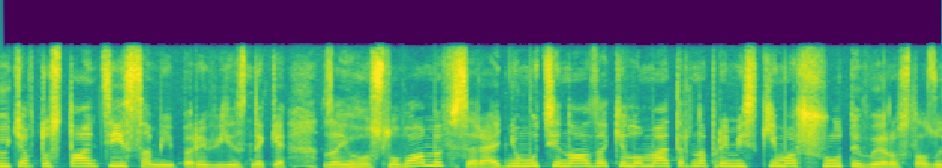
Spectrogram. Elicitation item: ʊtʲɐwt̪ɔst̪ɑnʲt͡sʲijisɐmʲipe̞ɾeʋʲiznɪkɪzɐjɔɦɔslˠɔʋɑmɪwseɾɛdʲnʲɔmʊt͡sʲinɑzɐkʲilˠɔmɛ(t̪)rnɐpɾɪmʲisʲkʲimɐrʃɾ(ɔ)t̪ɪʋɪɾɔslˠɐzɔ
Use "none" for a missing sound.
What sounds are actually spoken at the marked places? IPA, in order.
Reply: t̪, u

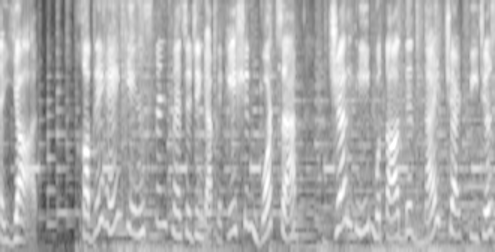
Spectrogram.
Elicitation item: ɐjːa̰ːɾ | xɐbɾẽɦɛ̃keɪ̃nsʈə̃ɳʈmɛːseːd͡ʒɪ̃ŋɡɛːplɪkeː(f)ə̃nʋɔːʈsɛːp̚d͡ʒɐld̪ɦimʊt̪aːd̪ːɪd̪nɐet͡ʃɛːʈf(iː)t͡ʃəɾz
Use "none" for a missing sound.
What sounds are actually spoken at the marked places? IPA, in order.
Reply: ʃ, iː

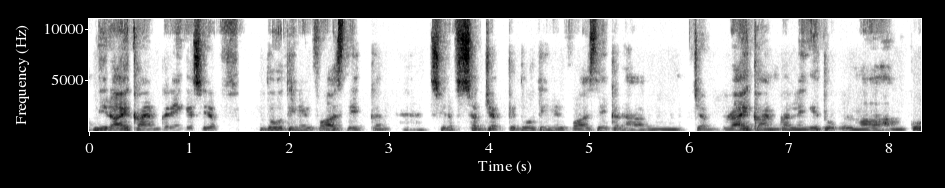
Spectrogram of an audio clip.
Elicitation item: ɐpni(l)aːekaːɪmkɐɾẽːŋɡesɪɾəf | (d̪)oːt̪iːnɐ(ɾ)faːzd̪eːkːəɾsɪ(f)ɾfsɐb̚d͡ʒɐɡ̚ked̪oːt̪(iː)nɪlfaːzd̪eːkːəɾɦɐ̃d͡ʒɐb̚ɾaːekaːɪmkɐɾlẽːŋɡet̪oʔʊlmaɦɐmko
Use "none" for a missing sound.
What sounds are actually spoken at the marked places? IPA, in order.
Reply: ɾ, d̪, l, none, iː

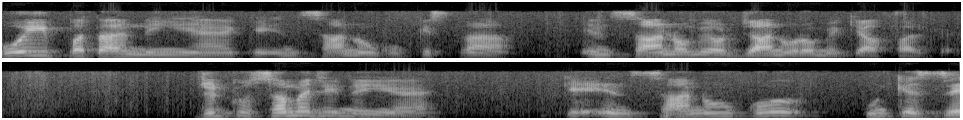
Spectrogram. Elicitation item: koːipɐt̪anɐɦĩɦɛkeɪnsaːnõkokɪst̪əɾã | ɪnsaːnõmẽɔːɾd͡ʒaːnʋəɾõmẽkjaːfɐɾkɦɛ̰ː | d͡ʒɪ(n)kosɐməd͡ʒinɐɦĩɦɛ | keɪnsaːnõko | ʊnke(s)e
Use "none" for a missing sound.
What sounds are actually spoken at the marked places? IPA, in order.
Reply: n, z

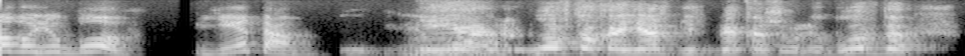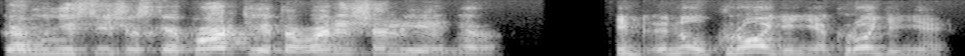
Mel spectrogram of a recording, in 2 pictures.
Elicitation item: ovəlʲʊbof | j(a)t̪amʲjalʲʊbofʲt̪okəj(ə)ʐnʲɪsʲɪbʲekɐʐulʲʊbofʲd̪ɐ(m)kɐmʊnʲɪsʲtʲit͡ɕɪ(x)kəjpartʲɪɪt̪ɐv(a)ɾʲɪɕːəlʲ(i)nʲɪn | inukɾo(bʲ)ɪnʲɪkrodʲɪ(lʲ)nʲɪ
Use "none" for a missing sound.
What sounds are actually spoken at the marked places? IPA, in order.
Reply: e, a, none, s, a, e, dʲ, none

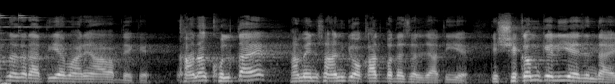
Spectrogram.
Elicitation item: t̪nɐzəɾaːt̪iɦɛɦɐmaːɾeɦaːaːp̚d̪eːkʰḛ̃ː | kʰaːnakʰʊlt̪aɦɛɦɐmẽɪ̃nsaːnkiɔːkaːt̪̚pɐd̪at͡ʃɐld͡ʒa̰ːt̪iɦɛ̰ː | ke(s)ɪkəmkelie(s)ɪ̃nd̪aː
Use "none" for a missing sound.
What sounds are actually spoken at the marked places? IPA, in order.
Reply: ʃ, z

